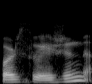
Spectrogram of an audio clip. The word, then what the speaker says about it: persuasion: So in the word persuasion, how would you pronounce the last S? Because it is between two vowels. Zion. Ça, c'est zion. Zion.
